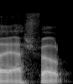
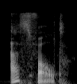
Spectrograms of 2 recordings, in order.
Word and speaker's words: asphalt: And I looked into it and it looks like it's, for some reason, Australia and Canada is majority of people say Ashfelt, but we say it wrong. There's no H in that spot. It's asphalt.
